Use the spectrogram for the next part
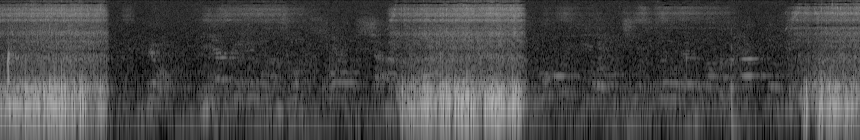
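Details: Kinako the Jack Russell Terrier snores while asleep. Hoarse, airy snore bursts come about three seconds apart, with faint breathing in the gaps.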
